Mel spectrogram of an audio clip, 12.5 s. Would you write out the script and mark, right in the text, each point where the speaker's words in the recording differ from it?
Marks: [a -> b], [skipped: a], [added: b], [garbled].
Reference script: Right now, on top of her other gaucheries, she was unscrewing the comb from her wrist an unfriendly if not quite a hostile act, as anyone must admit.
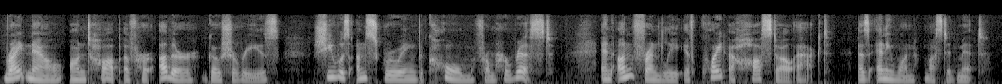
Right now, on top of her other gaucheries, she was unscrewing the comb from her wrist an unfriendly if [skipped: not] quite a hostile act, as anyone must admit.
